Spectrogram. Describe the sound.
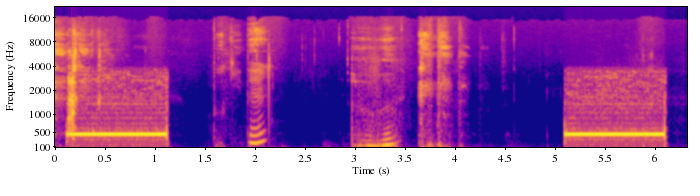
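Ringback tone of an unanswered telephone call: two long, steady, mid-pitched tones of about a second each, separated by a pause in which people talk.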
